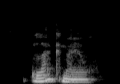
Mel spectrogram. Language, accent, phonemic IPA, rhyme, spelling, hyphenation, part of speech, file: English, Southern England, /ˈblækˌmeɪl/, -ækmeɪl, blackmail, black‧mail, noun / verb, LL-Q1860 (eng)-blackmail.wav
- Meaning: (noun) 1. The extortion of money or favors by threats of public accusation, critique, or exposure 2. Compromising material that can be used to extort someone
